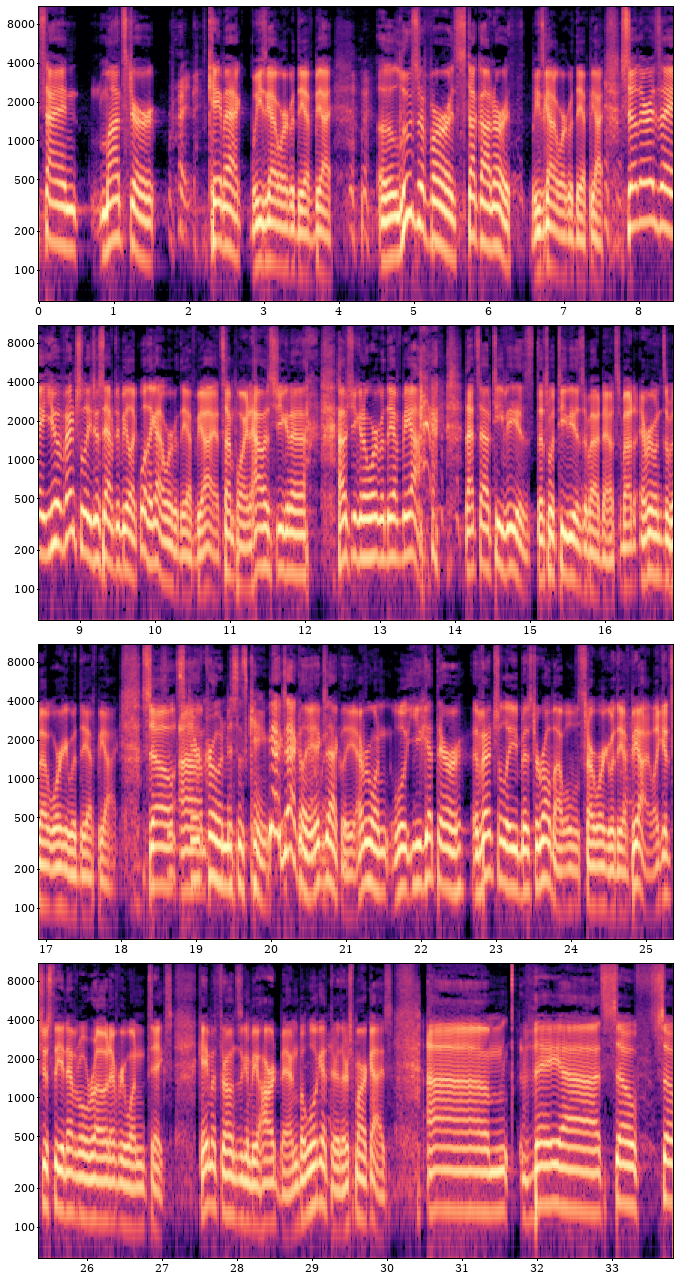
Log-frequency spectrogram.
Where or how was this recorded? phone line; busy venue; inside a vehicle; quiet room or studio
busy venue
